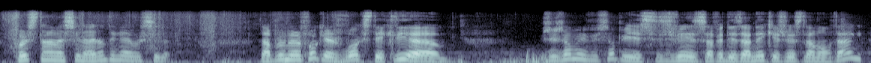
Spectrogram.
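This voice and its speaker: A man's voice: high-pitched, expressive, brisk, slight background noise. A man with a Quebec French accent vlogging on a mountain path outdoors, declaiming and repeating phrases in English and French. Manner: declamatory and theatrical, repeats phrases in both languages. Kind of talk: walking vlog, mixing English and French.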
